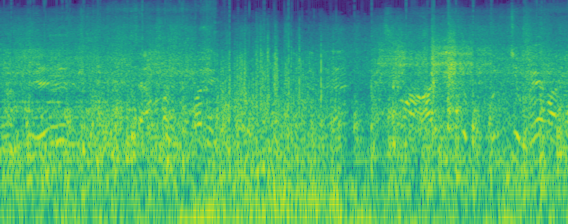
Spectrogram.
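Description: The Deccan Queen train on Central Railway rushes along during a monsoon journey toward Lonavala, a loud, continuous rumble and clatter heavily buffeted by wind noise on the microphone.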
